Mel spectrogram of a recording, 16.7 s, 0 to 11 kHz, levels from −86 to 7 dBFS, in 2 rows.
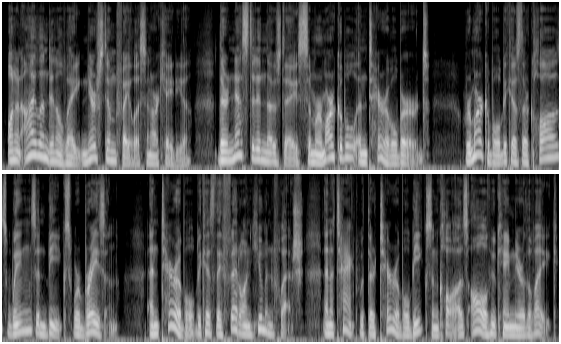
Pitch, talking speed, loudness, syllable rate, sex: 130 Hz, 180 wpm, -20 LUFS, 5.4 syllables/s, male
